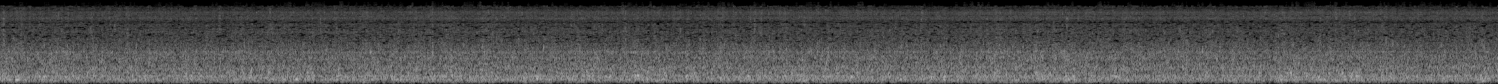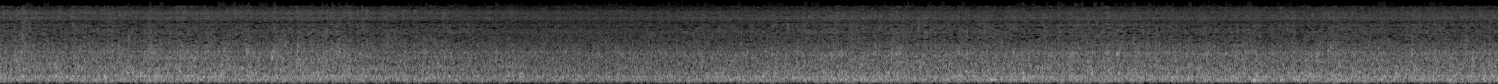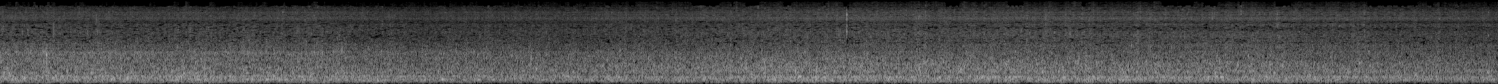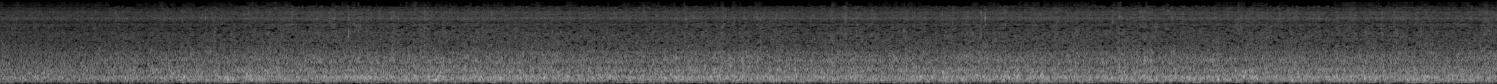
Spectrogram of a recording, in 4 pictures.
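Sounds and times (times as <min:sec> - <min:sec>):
waterfall rushing: 0:20.8 - 0:51.6.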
